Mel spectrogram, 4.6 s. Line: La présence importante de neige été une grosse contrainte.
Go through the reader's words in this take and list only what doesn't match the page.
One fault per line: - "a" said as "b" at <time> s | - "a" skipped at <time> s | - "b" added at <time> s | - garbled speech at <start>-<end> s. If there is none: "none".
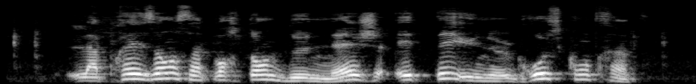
none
